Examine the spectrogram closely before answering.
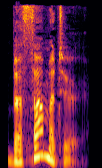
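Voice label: "bathometer", British English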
